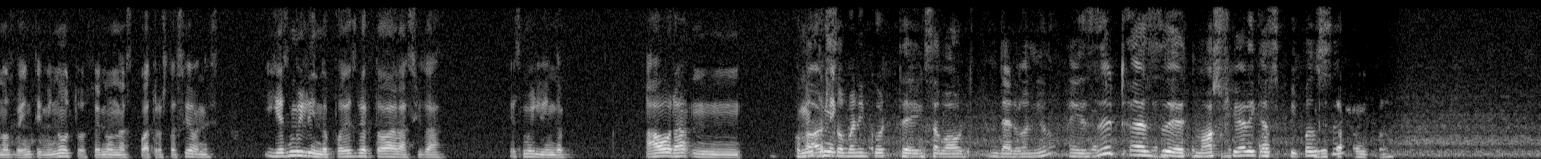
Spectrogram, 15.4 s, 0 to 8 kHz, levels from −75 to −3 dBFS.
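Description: From 0.13 to 0.52 s a faint copy of the speech trails the original by about 0.35 s, sitting roughly 30 dB down. This is likely an echo leak: a far end on loudspeaker whose echo canceller let some of its microphone pickup return.

Between 8.41 and 13.89 s the speech repeatedly sinks and breaks into pieces, with the deepest dips around 40 dB and about five seconds affected in all. The likely cause is speech suppressed in double talk: with both sides talking, the echo canceller muted the talker along with the echo.

The same delayed echo comes back at 13.92 s and runs to the end of the clip, again about 0.35 s behind but stronger now, roughly 20 dB below the speech. This again points to an echo leak getting past the canceller.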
